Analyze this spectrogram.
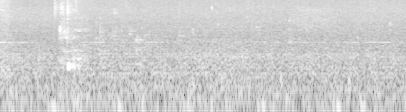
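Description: Juice pours from a bottle into a glass jar.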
